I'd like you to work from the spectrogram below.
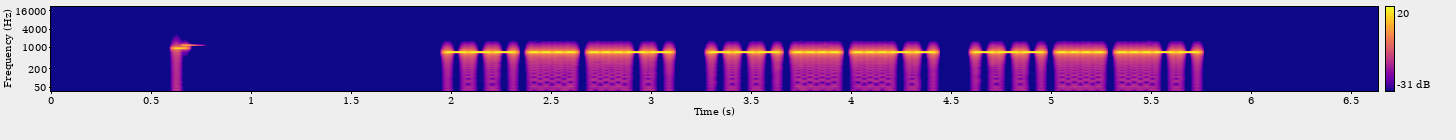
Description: Morse code, heard as a keyed tone, about 40 wpm, 700 Hz. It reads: OH3 OH3 OH3
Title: Callsign Prefixes for Top 25 DXCC - Repeated 3x - 40wpm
